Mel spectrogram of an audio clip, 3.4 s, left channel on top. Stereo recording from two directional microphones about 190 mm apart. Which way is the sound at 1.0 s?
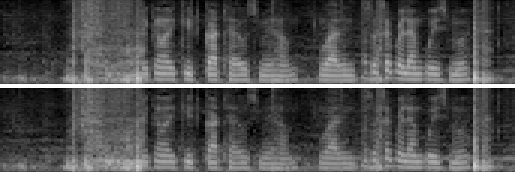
20° left (ahead or behind).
